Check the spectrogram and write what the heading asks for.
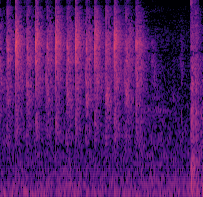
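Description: Rapid light clicking, about ten clicks a second, dying away after about a second and a half: small hard craft supplies rattling as they are picked up and handled.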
